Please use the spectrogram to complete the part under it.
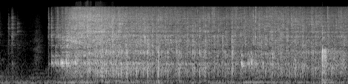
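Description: Washed garlic drops into hot oil already popping with mustard seeds for a drumstick and garlic kuzhambu, bursting into a loud, sustained sizzle after a quiet start, with a sharp pop or stir clink near the end.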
